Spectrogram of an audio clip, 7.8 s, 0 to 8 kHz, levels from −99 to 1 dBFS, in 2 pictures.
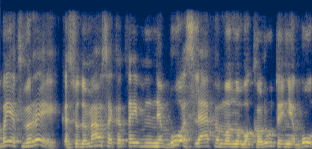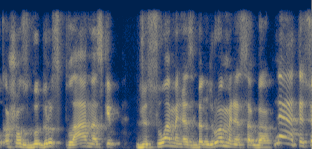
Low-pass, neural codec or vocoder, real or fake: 7.2 kHz; codec, 24 kHz, 3.1 kbps, DualCodec; fake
